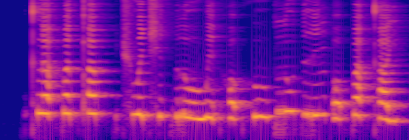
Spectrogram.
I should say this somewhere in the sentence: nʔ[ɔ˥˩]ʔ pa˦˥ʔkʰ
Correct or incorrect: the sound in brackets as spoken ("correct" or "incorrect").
incorrect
